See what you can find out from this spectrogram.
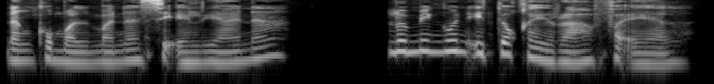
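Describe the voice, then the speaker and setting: A woman's voice: deep voice, sing-song, normal speed, warm tone, dry recording, clean studio sound. A woman narrating a scripted dramatic story.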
